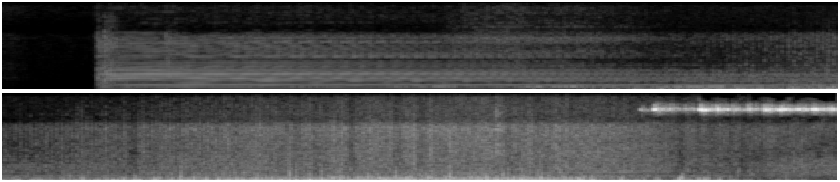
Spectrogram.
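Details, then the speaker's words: Vintage Wizard box fan with original Westinghouse motor, started on high speed: steady electrical buzz and hum rising into blade whoosh as it spins up; buzz recently appeared suddenly, not always present; cause unclear. "Other times when I would start it up, it wouldn't have that buzzing sound to it."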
